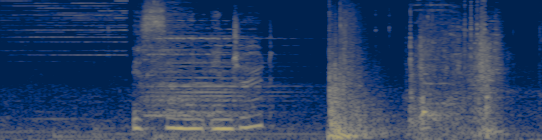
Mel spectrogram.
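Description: A card game's sound effect chimes as a second card is played.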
